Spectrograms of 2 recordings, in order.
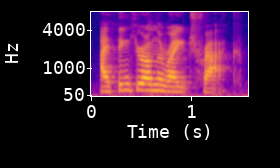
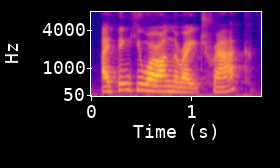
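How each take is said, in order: First: 'You are' is contracted to 'you're'. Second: 'You are' is said as two full words. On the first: The speaker calls it right. "that sounds natural and common and everyday" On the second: The speaker calls it wrong. "that doesn't sound natural to a native English speaker"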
